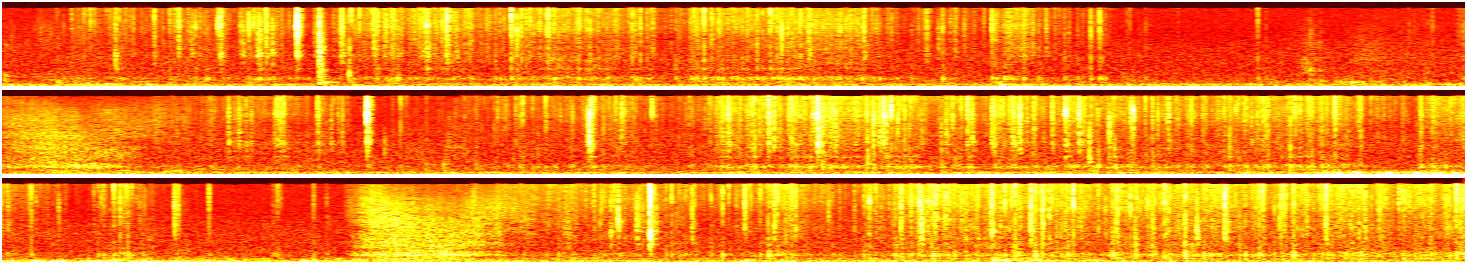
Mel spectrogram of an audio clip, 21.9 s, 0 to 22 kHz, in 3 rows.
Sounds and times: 0.2s sand pour on sand 5.5s
7.3s sand pour on sand 15.5s
16.3s sand pour on sand 21.9s

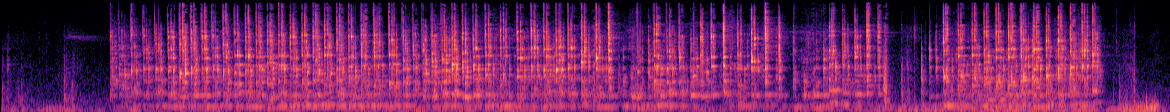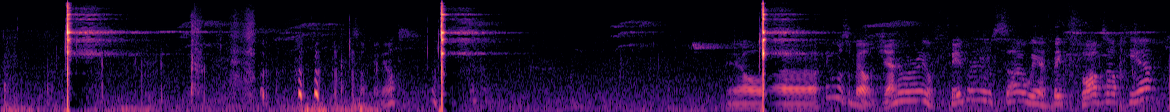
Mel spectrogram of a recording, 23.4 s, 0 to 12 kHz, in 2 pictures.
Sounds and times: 1.1s dragging a stick along the wooden fence 11.1s

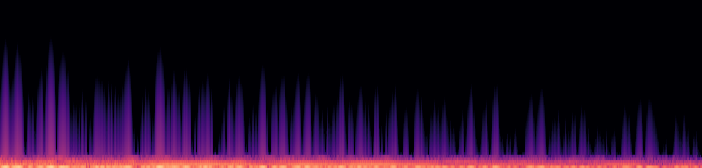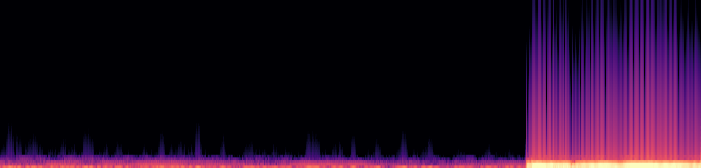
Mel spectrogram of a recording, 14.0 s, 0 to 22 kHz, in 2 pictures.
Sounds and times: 12.3s bass 14.0s

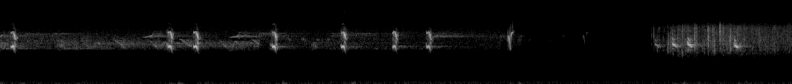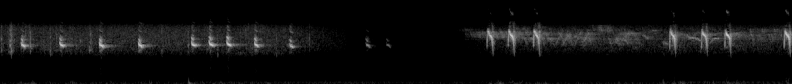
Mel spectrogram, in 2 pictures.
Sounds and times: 0.0s bird sound Loxia curvirostra 5.9s
6.5s bird sound Loxia curvirostra 12.0s
12.6s bird sound Loxia curvirostra 15.8s

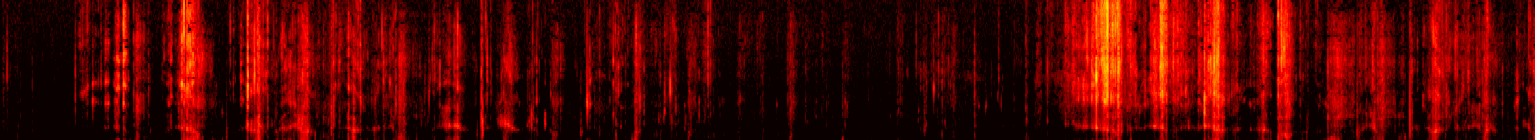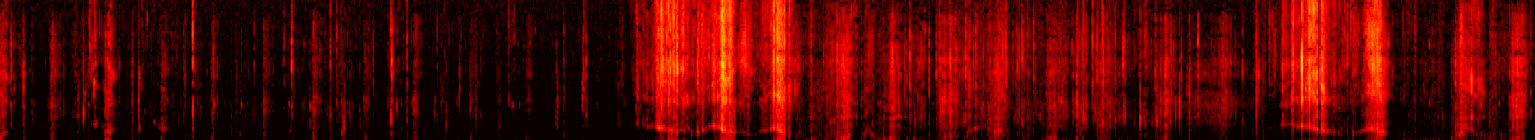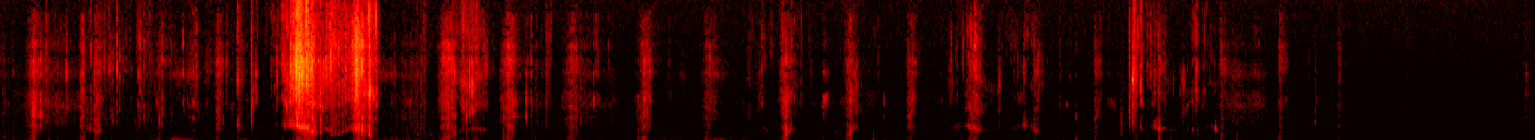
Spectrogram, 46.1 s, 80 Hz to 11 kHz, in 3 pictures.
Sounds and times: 0.1s eating crunchy corn chips 44.9s

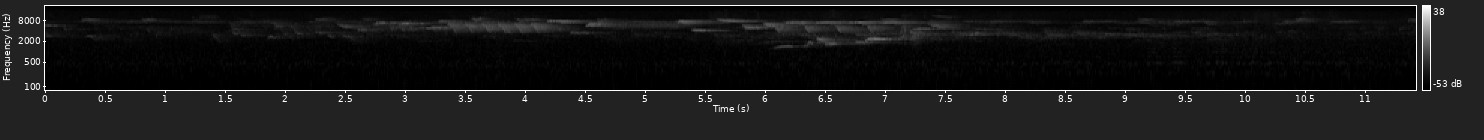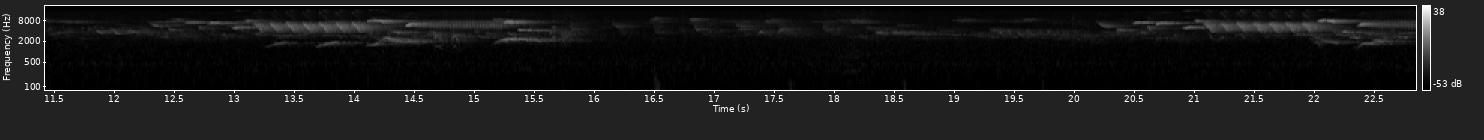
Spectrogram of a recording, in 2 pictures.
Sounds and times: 1.5s common blackbird 9.8s
10.4s common blackbird 22.8s

